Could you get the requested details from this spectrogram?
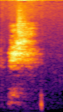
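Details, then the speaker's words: A single faint sneeze from the speaker's boyfriend, a distant airy burst then a soft thump, picked up by the microphone in the background of a quiet room during a podcast recording; he is described as a screaming sneezer. "can you hear my boyfriend sneezing I heard something in the micophone he sne he's a screaming sneezer"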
